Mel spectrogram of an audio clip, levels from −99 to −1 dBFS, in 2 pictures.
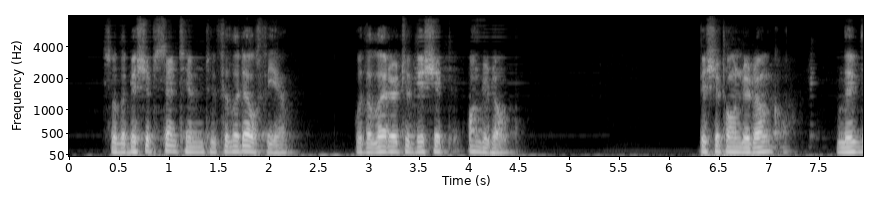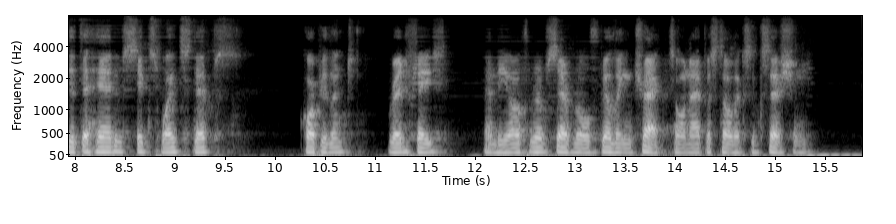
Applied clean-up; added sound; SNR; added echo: neural mask model DeepFilterNet 3.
